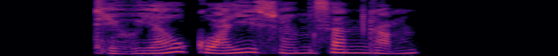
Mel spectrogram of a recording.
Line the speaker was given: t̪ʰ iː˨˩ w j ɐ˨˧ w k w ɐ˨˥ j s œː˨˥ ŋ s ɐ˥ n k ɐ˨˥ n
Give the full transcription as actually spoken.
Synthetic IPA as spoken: t̪ʰ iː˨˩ w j ɐ˨˧ w k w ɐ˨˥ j s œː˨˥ ŋ s ɐ˥ n k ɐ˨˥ m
